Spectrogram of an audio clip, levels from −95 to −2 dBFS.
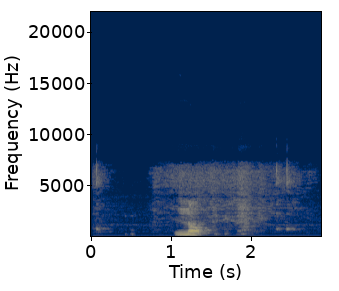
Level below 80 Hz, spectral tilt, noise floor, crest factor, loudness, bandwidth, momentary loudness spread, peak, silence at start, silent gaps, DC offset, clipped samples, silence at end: under -90 dBFS; -4 dB/octave; -73 dBFS; 24 dB; -41 LUFS; 9.2 kHz; 20 LU; -20 dBFS; 0.05 s; none; under 0.1%; under 0.1%; 0.3 s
